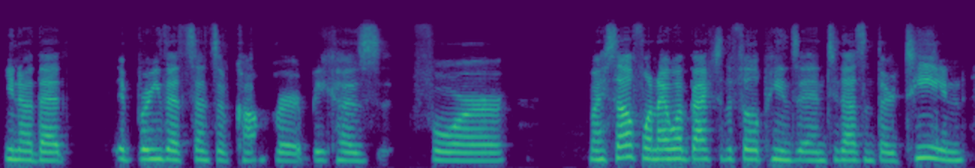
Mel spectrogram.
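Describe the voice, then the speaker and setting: A woman from the United States co-hosts a relaxed podcast conversation. She talks in a reflective, meandering way, full of little fillers. Her voice sits at a mid pitch and sounds dry and close. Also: normal speed, no room sound. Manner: reflective, loose, many "like" fillers. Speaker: podcast co-host. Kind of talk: casual podcast chat.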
